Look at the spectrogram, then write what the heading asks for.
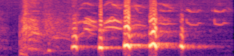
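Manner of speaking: shrill loud cackle; big laugh. Real, not acted. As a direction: burst out laughing. Loud laugh at own joke.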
